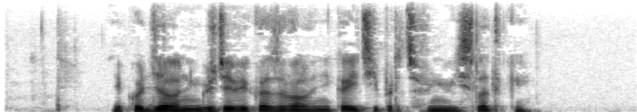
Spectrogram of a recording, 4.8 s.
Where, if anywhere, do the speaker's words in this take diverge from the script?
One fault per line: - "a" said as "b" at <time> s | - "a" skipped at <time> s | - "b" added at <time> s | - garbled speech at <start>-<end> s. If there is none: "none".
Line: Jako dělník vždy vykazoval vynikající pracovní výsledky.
none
